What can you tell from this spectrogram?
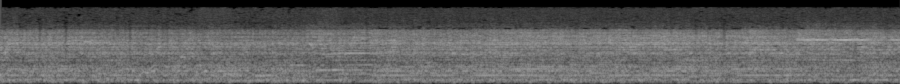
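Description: Rock music led by electric guitar, playing steadily with little treble.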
